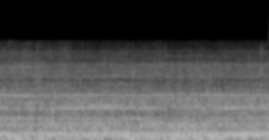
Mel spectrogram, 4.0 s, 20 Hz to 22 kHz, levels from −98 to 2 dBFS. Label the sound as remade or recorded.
recorded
